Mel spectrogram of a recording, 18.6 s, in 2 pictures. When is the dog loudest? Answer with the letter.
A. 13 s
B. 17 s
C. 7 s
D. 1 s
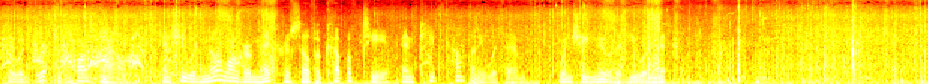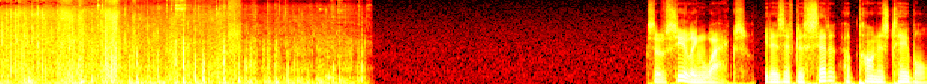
D.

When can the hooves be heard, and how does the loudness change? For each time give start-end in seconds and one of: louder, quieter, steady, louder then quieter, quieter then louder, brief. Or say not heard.
5.1-12.9 louder then quieter.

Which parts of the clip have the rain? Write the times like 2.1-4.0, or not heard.
0.0-11.7.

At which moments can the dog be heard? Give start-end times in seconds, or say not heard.
0.0-4.8.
